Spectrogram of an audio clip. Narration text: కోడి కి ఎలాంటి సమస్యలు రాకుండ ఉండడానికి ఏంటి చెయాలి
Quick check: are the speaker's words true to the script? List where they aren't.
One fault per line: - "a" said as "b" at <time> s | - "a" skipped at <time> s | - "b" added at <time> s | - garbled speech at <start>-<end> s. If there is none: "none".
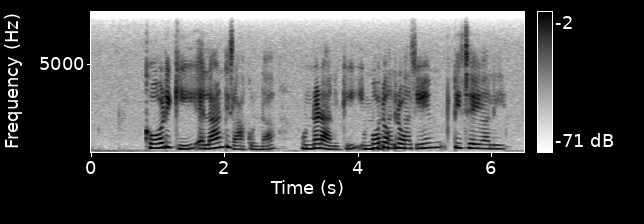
- "సమస్యలు" skipped at 2.1 s
- garbled speech at 4.1-4.9 s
